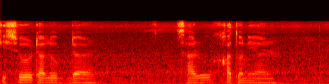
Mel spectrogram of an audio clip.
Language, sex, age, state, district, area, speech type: Assamese, male, 18-30, Assam, Morigaon, rural, spontaneous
